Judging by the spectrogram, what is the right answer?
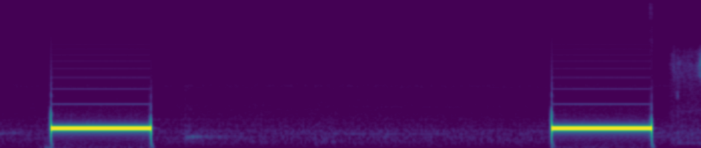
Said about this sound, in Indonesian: Biar lebih enak kita langsung telepon orangnya aja.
